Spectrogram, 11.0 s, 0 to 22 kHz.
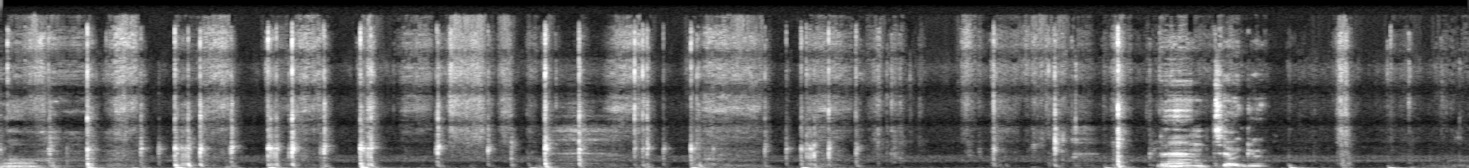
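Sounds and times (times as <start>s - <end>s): glue stick knocking on paper: 0.2s - 6.5s.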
